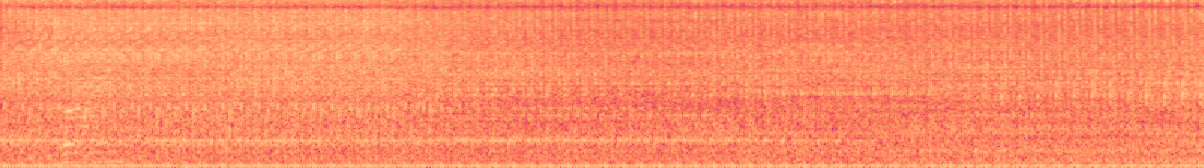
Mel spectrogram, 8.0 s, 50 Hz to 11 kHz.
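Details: VW Jetta Mk3 VR6 12V just started after engine swap, sat a long time, WD40 in cylinders, smoking: light tick about three per second over steady idle, most likely lifters noisy after long sitting.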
